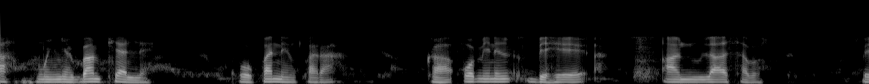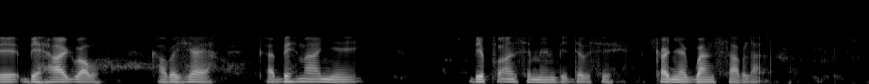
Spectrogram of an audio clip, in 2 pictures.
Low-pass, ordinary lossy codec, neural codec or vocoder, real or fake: 3.6 kHz; AAC, 32 kbps; codec, 16 kHz, 4 kbps, X-Codec, HuBERT features, trained on LibriSpeech; fake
